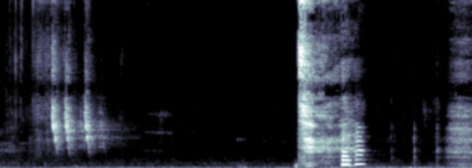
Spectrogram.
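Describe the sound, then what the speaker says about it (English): A bird gives a few quick chirps, then a louder, excited burst of calling and fluttering as it flies off, close by in a quiet outdoor setting. "I don't know what bird that was, but it got very excited and flew off"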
